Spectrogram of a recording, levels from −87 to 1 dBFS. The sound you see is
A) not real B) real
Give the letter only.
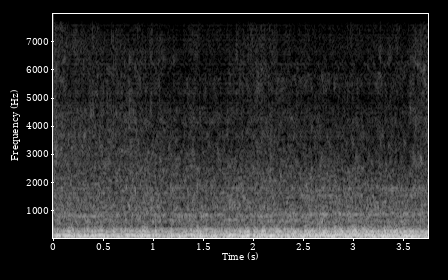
A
